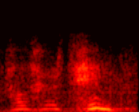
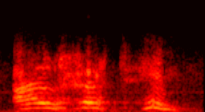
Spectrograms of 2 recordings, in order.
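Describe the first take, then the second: First: Lower, softer brooding vow; quiet resolve. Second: Emphatic vow of revenge; defiant resolve. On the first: Singer plotting to hurt impresario, quiet and brooding. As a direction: turn the threat inward, musing. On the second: Singer turning the tables on impresario, defiant. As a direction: declare the threat firmly. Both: Acted.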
